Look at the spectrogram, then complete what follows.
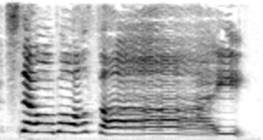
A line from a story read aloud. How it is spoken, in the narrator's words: yelled Froggy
